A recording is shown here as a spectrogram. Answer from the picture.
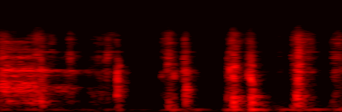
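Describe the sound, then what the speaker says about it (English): A tarot card deck being shuffled by hand, several short brushing and sliding bursts in quick succession, soft and close, with no talking. "I'm going to shuffle it one more time."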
